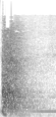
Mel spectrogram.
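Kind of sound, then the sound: impact, rifle shot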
